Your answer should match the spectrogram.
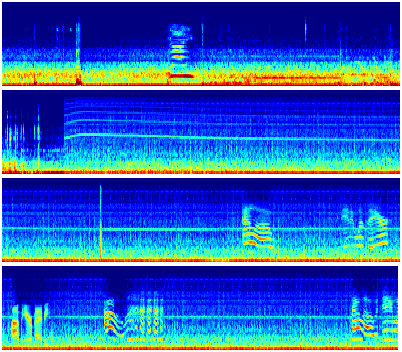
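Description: Piper Saratoga's six-cylinder piston engine idling just after start, a loud low drone. About nine seconds in the sound turns steadier and quieter, with a high whine of intercom interference that glides slightly down and then holds.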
